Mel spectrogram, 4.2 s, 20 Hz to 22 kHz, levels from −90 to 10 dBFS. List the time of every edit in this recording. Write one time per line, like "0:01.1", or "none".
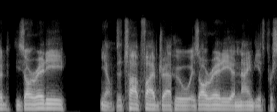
0:01.8
0:02.6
